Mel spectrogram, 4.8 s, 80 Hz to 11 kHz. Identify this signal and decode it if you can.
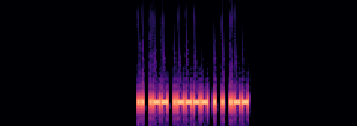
Morse code, heard as a keyed tone, about 43 wpm, 700 Hz. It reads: IW1EEW
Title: DXCC-100 Call Signs - 6 Characters - 45wpm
